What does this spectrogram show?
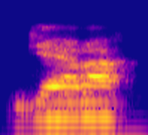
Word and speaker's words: guerra: So alguien, guerra for war, guerrilla for little war. So it's just it's in English, of course, we'd get a worse sound, but in Spanish it's just a hard G.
